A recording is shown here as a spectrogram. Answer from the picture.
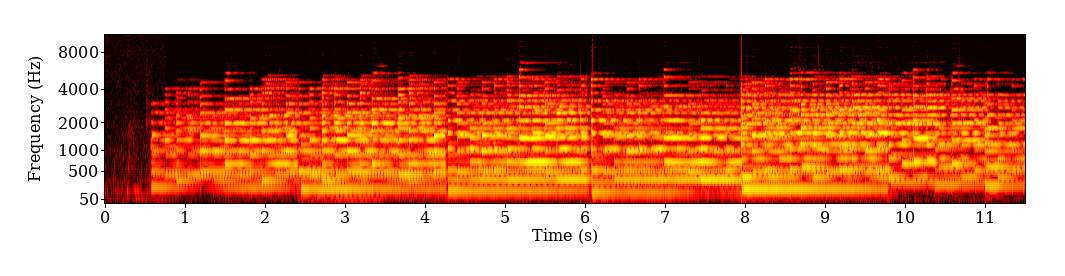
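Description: A symphonic rock instrumental passage enters after a brief near-silent moment: dense, sustained layered chords with effects-heavy, echoing tones shift steadily every couple of seconds at a full, even loudness, with no voices.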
